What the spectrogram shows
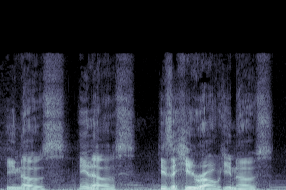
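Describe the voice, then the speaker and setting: A young man hosts a reaction video, offering casual, sweary commentary in a medium-pitched, expressive voice that runs a little slow and a bit bright. He sits at a desk in a small room, recorded close on a condenser mic with a pop filter, with faint music behind him.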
